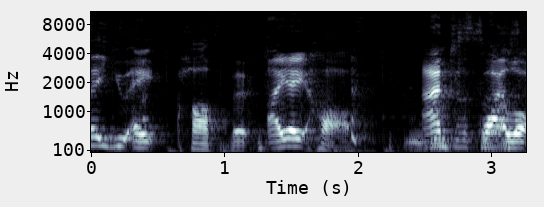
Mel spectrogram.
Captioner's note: chuckling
